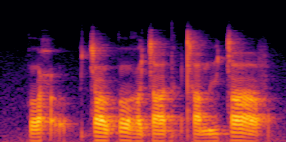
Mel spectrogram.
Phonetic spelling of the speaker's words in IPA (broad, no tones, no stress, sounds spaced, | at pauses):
k ɔ ħ ɔ̰ | c ɒ o̯ k ɔ ɣ ɒ c ɑː d ə̰ p cʰ ɑ m ɨː c ɑː f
